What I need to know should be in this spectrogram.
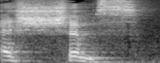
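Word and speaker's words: الشمس: On dira el-qamar et on dira esh-shems. On dédouble le shin et on ne prononce pas le lem.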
